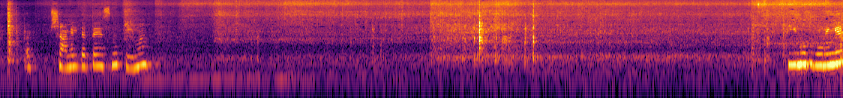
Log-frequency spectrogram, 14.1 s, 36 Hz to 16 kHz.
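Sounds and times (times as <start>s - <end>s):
meat sizzling in hot oil: 3.0s - 14.0s.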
